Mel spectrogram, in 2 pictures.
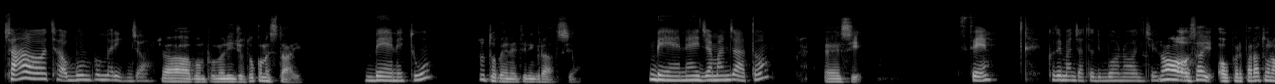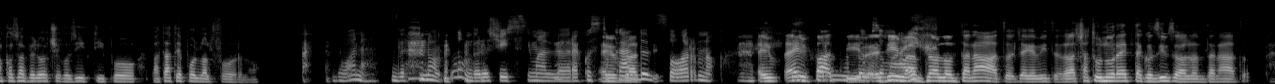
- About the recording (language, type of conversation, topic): Italian, unstructured, Hai un ricordo speciale legato a un pasto in famiglia?
- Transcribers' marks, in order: other background noise; chuckle; "cioè" said as "ceh"; chuckle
